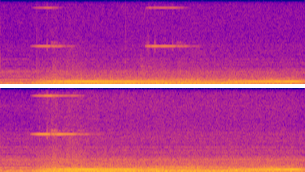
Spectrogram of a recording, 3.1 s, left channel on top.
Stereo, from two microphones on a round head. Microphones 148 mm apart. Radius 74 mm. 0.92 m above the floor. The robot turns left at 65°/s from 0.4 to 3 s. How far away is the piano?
No piano in this recording.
